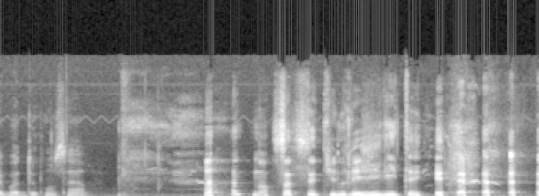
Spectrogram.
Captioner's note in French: rire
